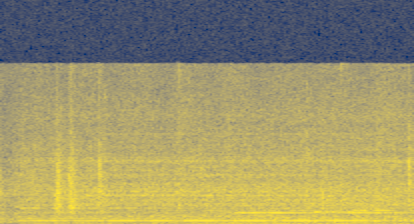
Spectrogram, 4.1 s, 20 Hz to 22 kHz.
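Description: HP LaserJet M14-M17 laser printer running as it prints a test page: a steady motor hum with a higher whine joining a little past halfway.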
